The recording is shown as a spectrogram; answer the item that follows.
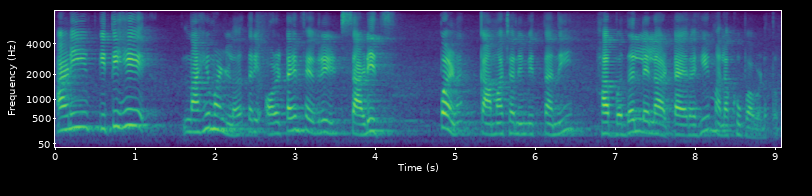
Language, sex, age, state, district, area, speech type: Marathi, female, 45-60, Maharashtra, Pune, urban, spontaneous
